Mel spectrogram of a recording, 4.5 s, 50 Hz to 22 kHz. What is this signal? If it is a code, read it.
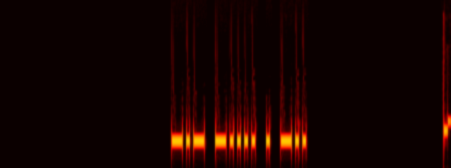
Morse code, heard as a keyed tone, about 28 wpm, 700 Hz. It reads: K6ED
